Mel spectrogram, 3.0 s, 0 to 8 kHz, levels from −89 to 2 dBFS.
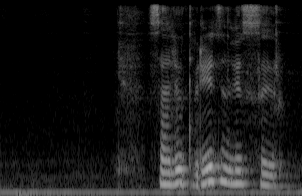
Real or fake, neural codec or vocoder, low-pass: fake; codec, 44.1 kHz, 7.8 kbps, Pupu-Codec; 7.2 kHz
